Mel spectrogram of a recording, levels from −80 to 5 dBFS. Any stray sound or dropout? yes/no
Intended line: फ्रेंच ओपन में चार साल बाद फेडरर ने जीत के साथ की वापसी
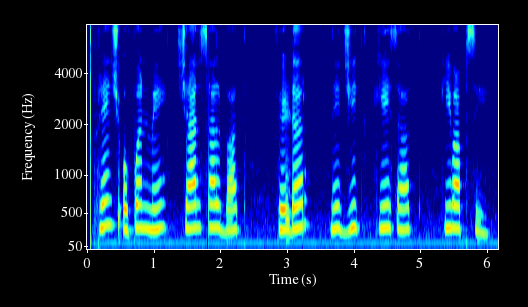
yes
